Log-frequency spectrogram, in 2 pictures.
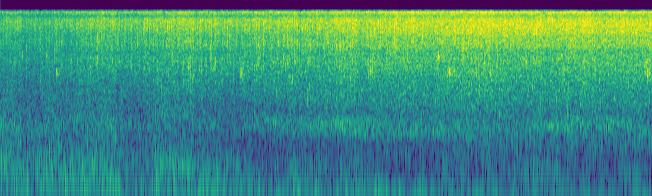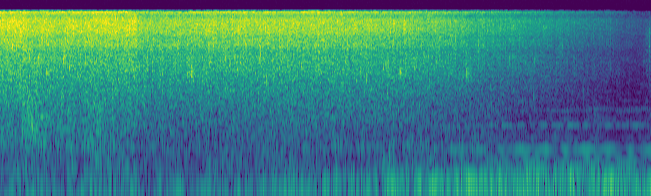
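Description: Rain-and-thunder sound effect: steady heavy rain with a continuous low thunder rumble underneath. A few low sustained musical tones come in near the end.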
